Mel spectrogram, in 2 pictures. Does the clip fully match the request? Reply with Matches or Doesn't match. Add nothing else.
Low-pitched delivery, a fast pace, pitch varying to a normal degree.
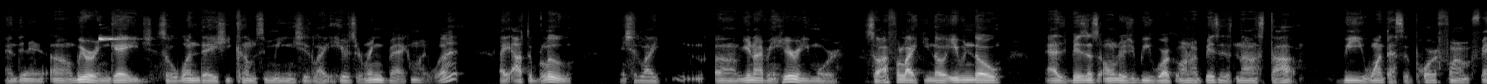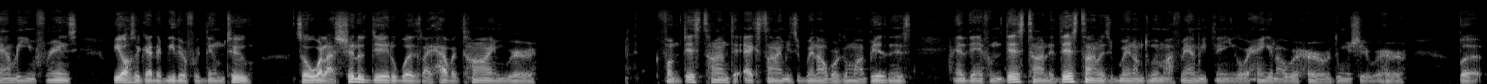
Doesn't match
